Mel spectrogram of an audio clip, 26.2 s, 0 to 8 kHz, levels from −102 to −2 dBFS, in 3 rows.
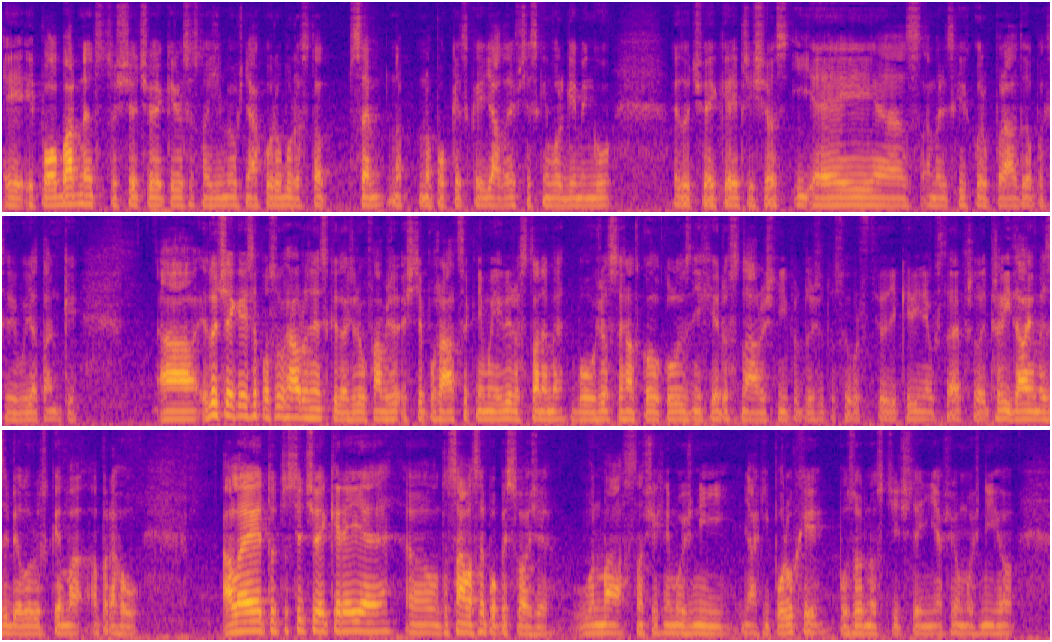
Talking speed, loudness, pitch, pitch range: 230 wpm, -29 LUFS, 110 Hz, 105-115 Hz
